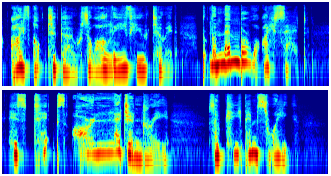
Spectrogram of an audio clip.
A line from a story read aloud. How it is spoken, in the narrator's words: whispered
